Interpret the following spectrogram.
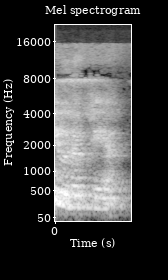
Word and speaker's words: European: So in this case, if it is useful, university, European, in this case a European, not an European. Because the sound here not comes about E, it is coming YU.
